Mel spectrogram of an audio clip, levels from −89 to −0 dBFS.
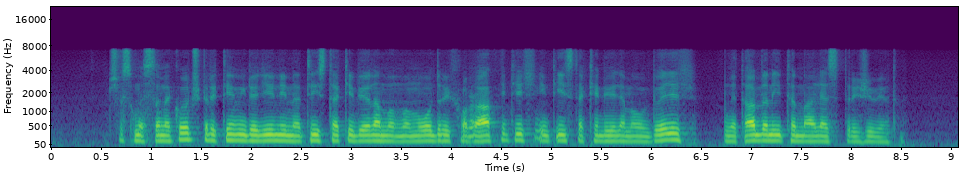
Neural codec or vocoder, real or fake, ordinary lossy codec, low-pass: codec, 16 kHz, 0.5 kbps, FunCodec, trained on Chinese and English, 25 frames a second; fake; none; 7.2 kHz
